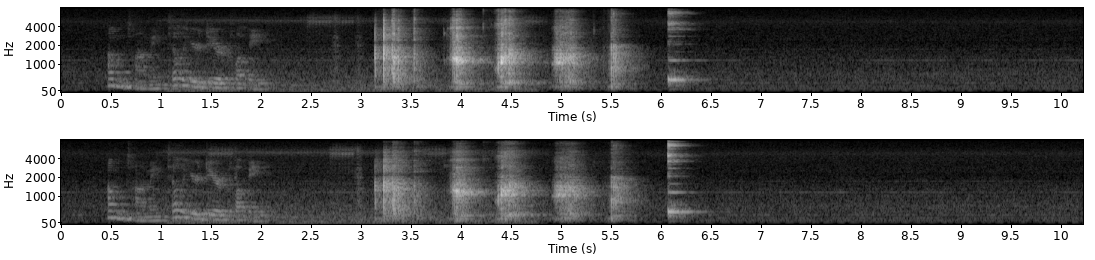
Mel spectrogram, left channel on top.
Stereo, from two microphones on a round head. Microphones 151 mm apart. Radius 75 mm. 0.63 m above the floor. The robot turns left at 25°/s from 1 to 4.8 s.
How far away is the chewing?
About 0.7 m.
